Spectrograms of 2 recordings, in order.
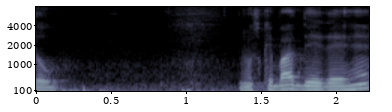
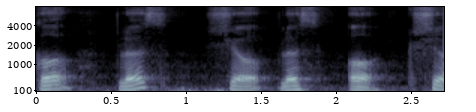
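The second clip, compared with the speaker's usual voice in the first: slow spelling out; 2 semitones higher, slower than usual. Shown as a demonstration. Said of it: "teacher spells out letter parts".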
